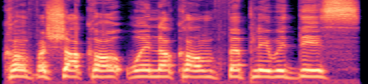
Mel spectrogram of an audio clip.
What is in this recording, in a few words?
Vocals; Jungle Frenzy 1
